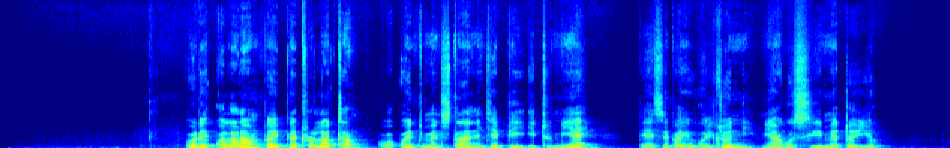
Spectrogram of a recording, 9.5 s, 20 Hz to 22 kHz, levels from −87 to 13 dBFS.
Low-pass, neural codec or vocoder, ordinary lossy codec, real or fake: none; vocoder, 44.1 kHz, 128 mel bands, Pupu-Vocoder; none; fake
